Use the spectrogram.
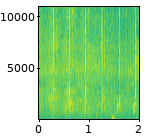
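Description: An audience claps in a lecture setting, a continuous close patter of applause from a crowd with a few sharper individual claps standing out, and no one speaking over it.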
